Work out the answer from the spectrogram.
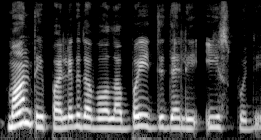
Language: Lithuanian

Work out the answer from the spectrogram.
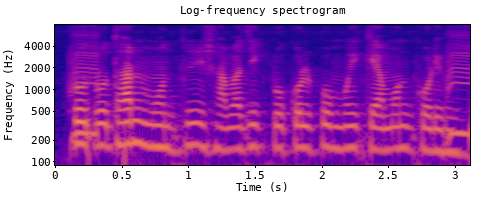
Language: Bangla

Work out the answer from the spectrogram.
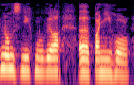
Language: Czech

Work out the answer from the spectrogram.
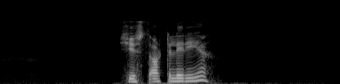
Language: Norwegian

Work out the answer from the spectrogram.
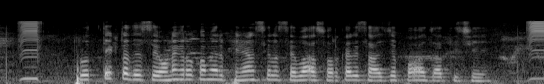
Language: Bangla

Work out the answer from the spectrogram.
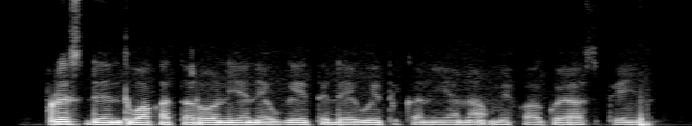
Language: Kikuyu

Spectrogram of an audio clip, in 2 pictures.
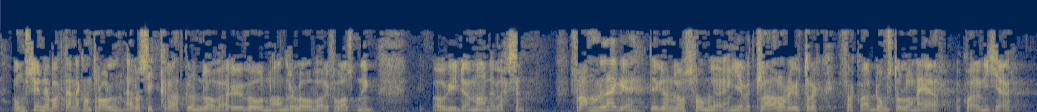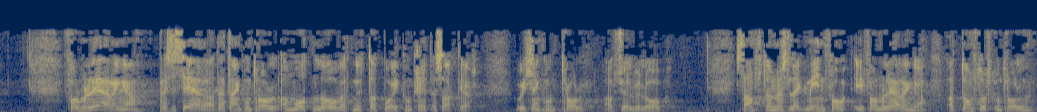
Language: Norwegian Nynorsk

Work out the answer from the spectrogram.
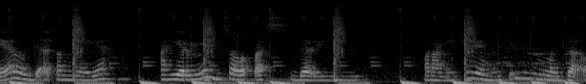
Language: Indonesian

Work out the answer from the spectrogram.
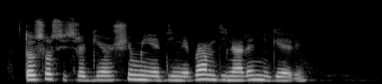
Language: Georgian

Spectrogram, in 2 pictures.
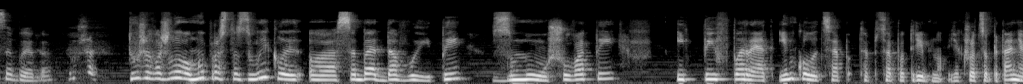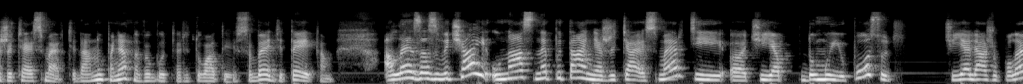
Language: Ukrainian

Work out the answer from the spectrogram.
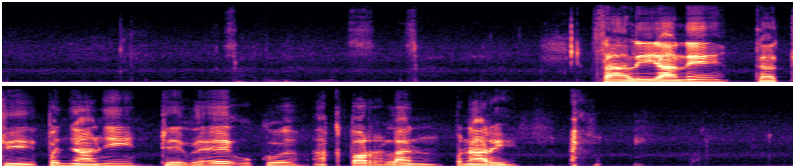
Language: Javanese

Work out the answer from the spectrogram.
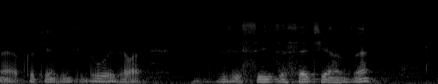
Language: Portuguese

